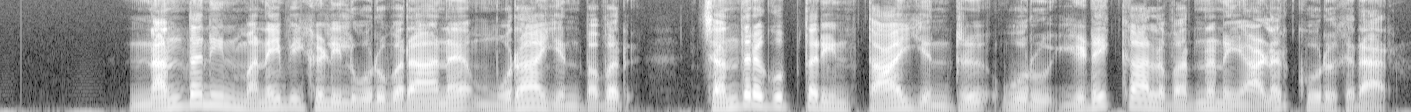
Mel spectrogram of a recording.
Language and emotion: Tamil, neutral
